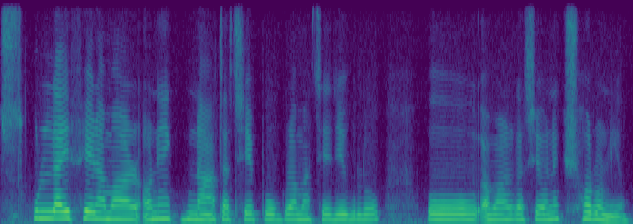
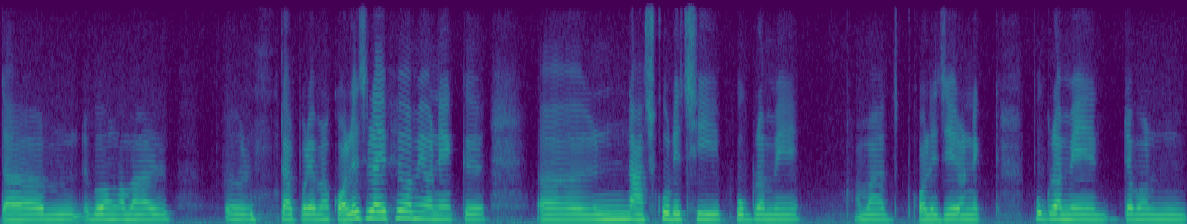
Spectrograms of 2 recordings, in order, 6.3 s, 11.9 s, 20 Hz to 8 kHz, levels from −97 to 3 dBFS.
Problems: none marked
